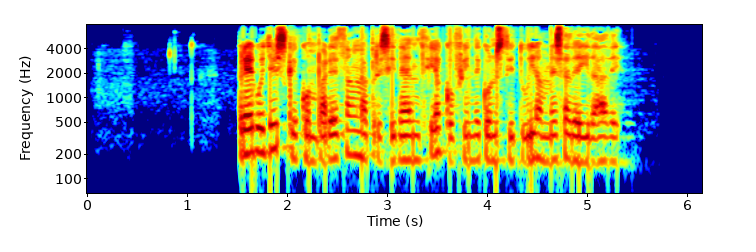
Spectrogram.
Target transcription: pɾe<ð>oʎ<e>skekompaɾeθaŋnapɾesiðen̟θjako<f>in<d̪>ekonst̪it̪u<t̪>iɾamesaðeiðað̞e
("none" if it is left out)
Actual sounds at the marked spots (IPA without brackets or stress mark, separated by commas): ɣ, e, f, d̪, none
